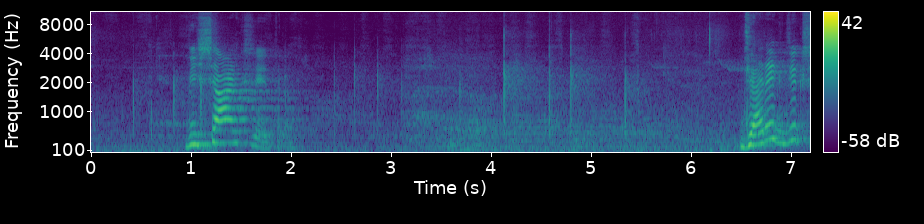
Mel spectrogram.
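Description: A young woman speaks nearby in a clear, teaching voice.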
